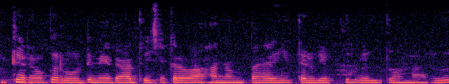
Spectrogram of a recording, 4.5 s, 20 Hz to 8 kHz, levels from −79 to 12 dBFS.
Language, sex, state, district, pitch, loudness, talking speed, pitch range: Telugu, female, Andhra Pradesh, Guntur, 195 Hz, -17 LUFS, 135 wpm, 190-200 Hz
